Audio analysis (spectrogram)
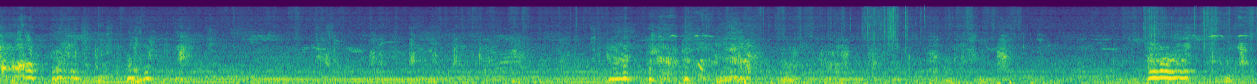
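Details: Spring outing with an Irish Terrier, its whiny, grumbling vocal bursts coming irregularly over a steady low hum, louder near the start and again toward the end.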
